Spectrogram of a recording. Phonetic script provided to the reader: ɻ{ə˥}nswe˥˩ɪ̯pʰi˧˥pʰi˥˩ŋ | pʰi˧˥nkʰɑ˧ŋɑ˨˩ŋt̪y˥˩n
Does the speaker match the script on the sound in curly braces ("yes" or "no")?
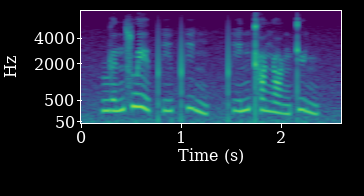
no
